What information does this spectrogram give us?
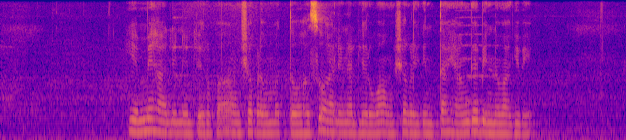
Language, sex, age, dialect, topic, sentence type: Kannada, female, 36-40, Dharwad Kannada, agriculture, question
